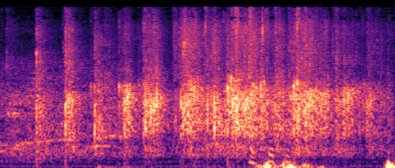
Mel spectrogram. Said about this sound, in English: Check out, they're all giving themselves a hand of applause. Oh, I love it.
